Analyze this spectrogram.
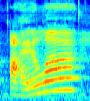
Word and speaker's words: Isla: But then I was reading that the common pronunciation is, I think it's the Scottish pronunciation of Isla, but no, it's actually pronounced Isla, purposely by the author.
